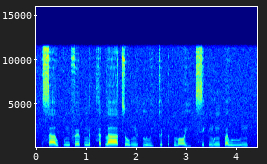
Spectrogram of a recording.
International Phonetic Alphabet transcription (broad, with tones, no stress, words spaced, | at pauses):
saː˨wpʊ˧ŋfœː˧p̚ ŋɐ˨t̚hɐ˥t̚laː˧t͡so˨˥w n̪ɵ˥t̚luː˨˩j kɵ˥t̚ɐ˧k̚n̪ɔː˨˥j | sɪ˨˥k̚mʊ˥ŋ pɐ˨w uː˨˥n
